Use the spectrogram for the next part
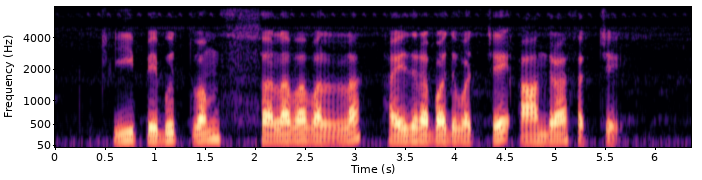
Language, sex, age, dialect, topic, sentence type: Telugu, male, 18-24, Southern, banking, statement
